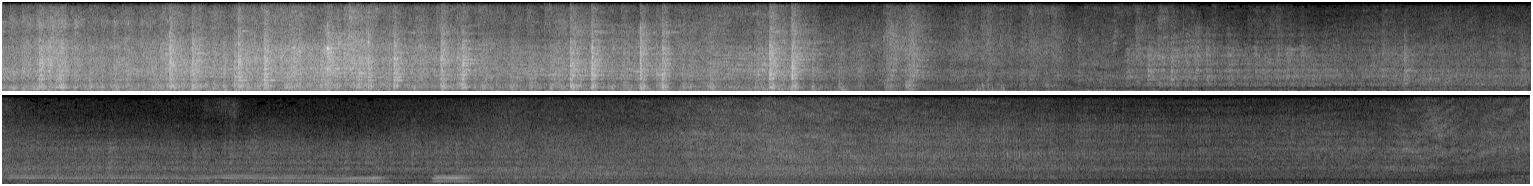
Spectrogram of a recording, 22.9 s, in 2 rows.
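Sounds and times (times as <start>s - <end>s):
train wheels clattering: 0.0s - 13.7s
distant locomotive horn: 11.4s - 16.2s.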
